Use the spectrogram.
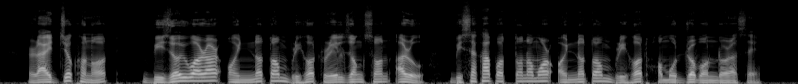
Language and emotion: Assamese, neutral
